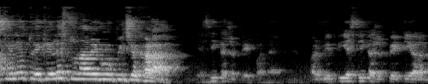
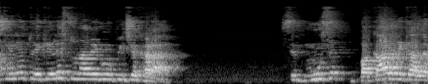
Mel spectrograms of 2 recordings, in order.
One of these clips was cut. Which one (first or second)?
first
